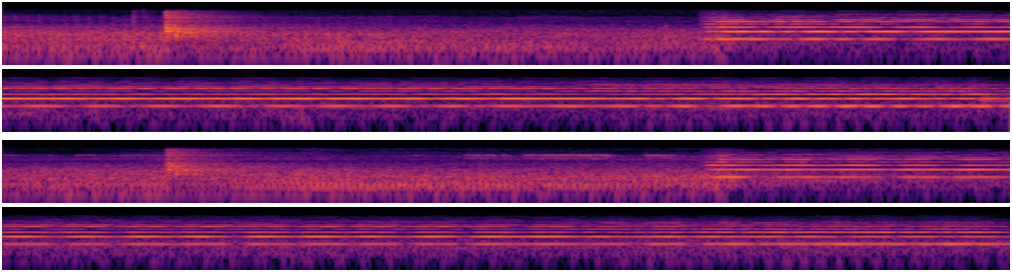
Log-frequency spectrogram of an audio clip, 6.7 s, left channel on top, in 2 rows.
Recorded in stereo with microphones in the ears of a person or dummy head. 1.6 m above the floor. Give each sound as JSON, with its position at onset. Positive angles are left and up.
{"t": 0.5, "sound": "a clap", "side_deg": 65, "distance_m": 1.3}
{"t": 2.3, "sound": "a flute", "side_deg": 75, "distance_m": 1.9}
